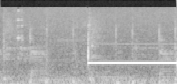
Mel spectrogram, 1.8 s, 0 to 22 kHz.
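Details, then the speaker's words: Coral BX-1500 6-way speaker, mid-range driver tested after disassembly: steady, clean mid-pitched test tone with no buzz or rattle; the driver is good. "That one's good. Well, that's a good sign."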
